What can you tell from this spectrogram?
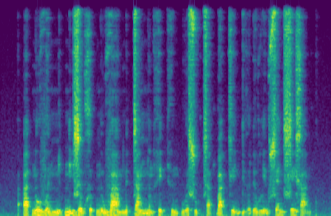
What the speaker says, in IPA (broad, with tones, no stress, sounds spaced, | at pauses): ʔ a˨˩ t̚ n o˧ v ə˨˩ n ɲ ə˦˥ p̚ n ḭ˧˥ z ə̰˧˨ w x ə˨˩ p̚ ŋ ə̰˧˥ w v aː˨˩ m n ə˨˩ t̚ z a˧ ŋ ɲ ɔ̰˧˨ n h e˦˥ t̚ h ɨ˨˩ m ʔ u˨˩ ə̯ s u˨˩ k̚ s a˨˩ t̚ ɓ a˦˥ k̚ x e˨˩ n ɗ ɨ˨˩ ə̯ ɗ ə˧ w l e˧˩ w s ɛ˧ n s e˧ x a̰˧˨ ŋ ʔ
